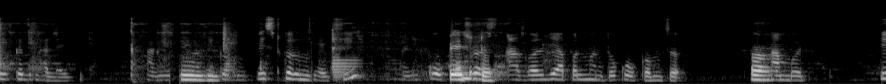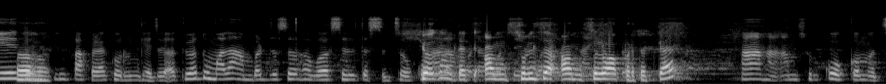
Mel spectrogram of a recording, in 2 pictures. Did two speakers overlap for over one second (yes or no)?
yes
